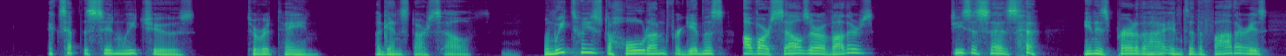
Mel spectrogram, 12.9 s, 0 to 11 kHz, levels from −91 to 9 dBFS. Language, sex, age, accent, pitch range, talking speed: English, male, 50-69, American, 135-175 Hz, 135 wpm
